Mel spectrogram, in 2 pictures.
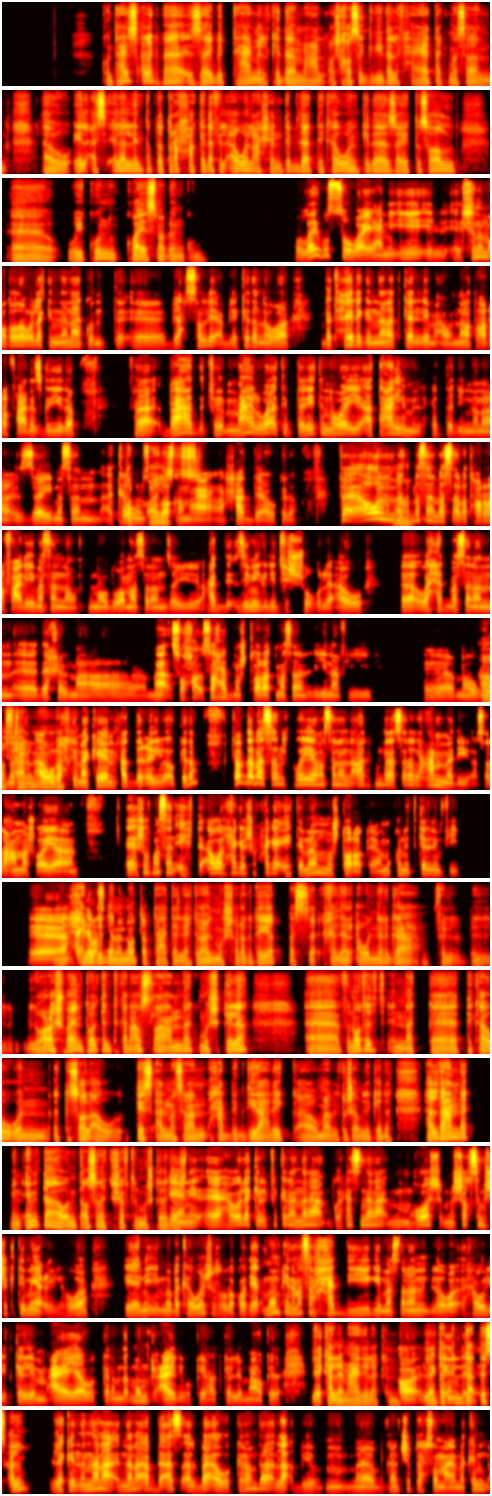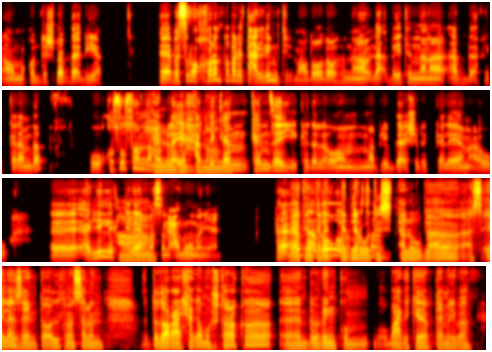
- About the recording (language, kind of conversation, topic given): Arabic, podcast, إيه الأسئلة اللي ممكن تسألها عشان تعمل تواصل حقيقي؟
- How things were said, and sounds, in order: tapping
